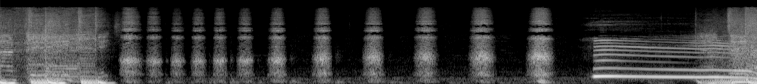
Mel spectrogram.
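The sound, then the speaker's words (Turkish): A run of about ten sharp, breathy gasps that gradually slow down, ending in a long, drawn-out vocal yawn that slides downward in pitch, fairly loud. “Esneme servisimiz açılmıştır tatlım.”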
